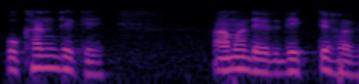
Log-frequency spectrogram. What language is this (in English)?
Bangla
